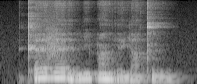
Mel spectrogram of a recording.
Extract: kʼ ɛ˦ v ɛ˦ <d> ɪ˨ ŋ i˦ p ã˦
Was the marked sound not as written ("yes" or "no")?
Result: yes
